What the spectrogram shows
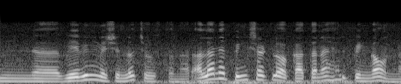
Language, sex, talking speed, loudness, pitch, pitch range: Telugu, male, 210 wpm, -16 LUFS, 155 Hz, 140-190 Hz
